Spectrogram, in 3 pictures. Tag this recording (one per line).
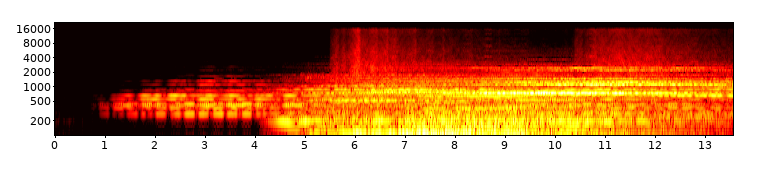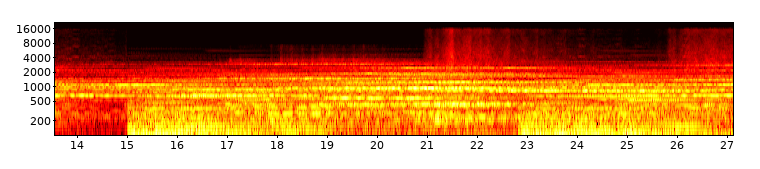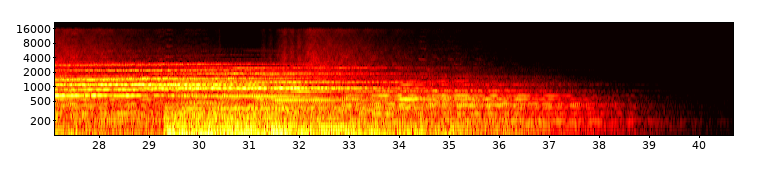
Alien
Ambient
Dark
Game-Creation
Horror
SF
Scary
Science-Fiction
Soundcluster
Soundscape
artifact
